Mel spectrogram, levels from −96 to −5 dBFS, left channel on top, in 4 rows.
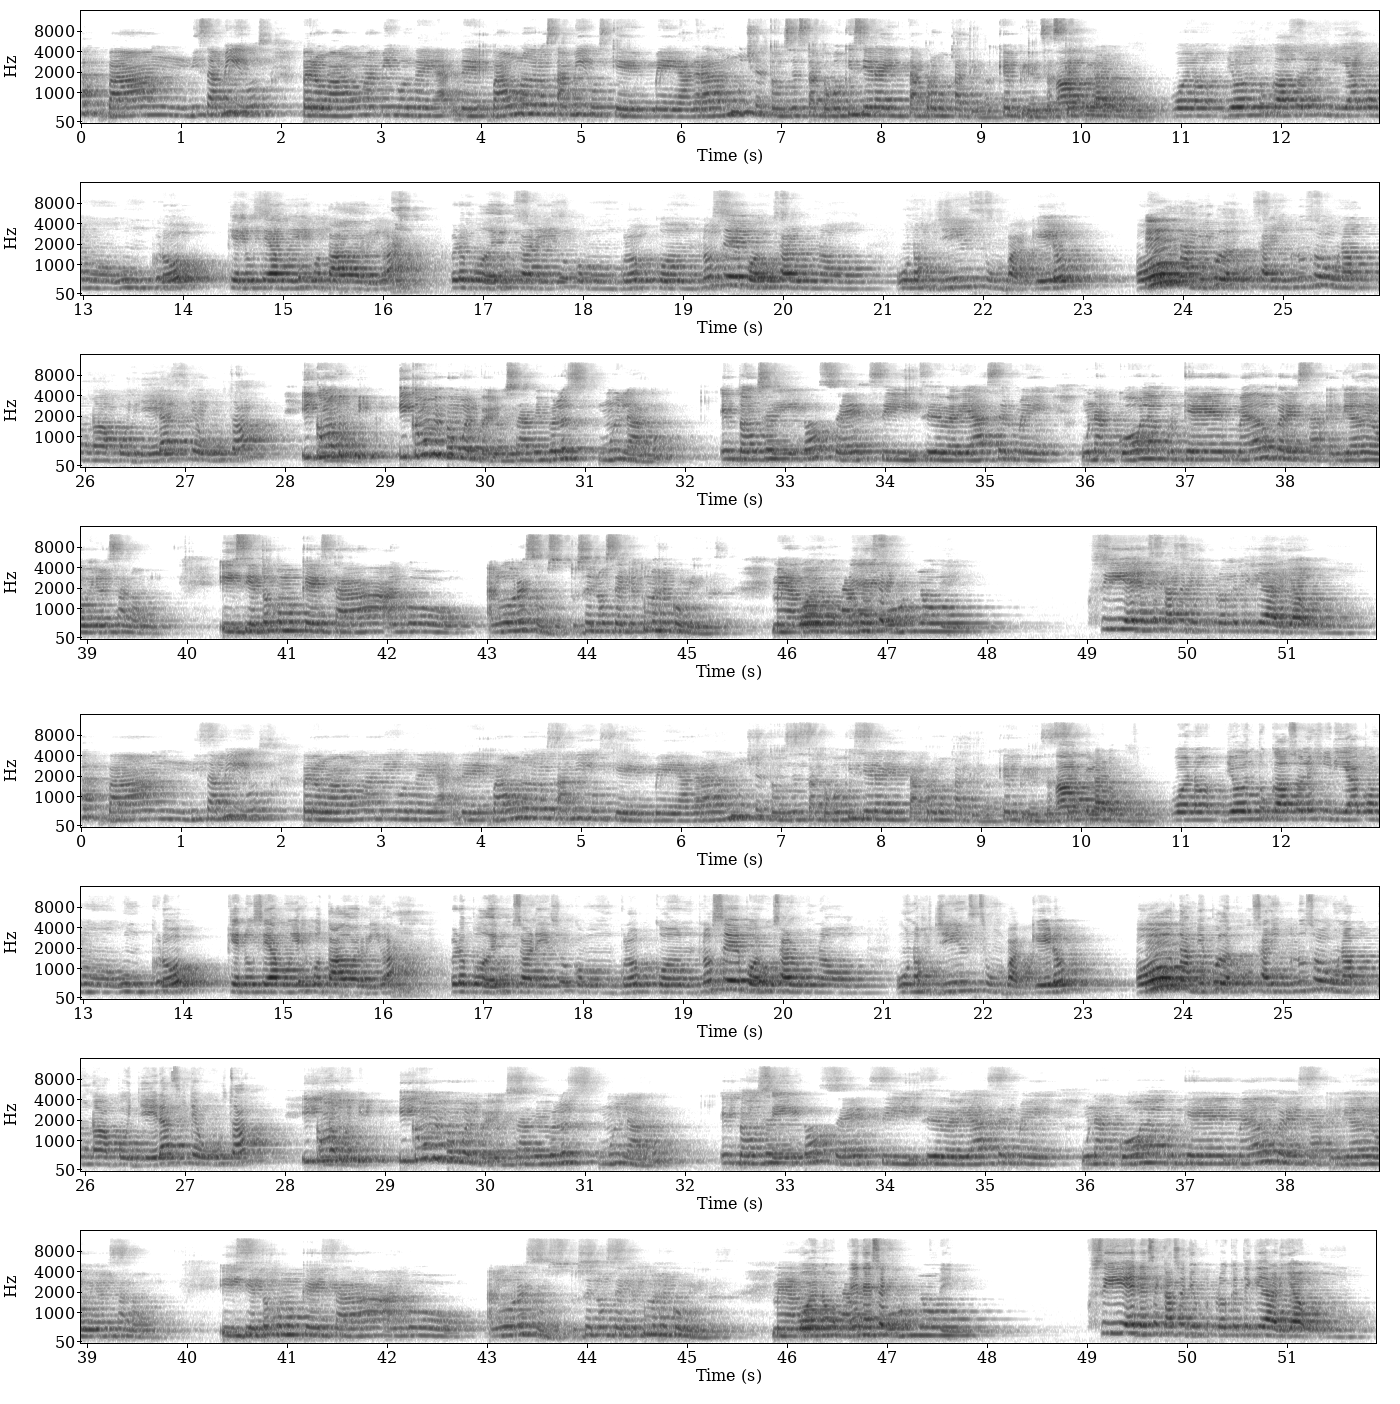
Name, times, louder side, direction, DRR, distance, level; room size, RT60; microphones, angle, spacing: voice 1, 0.0-10.6 16.1-16.2 23.6-24.0 24.2-24.4 28.2-28.7 29.1-31.8 32.4-39.7 40.0-42.7 43.0-47.8, left 2 dB, 75° left, 2 dB, 4.4 m, -35 dB
voice 2, 9.7-10.3 10.9-14.0 14.4-16.1 16.7-20.7 21.1-22.9 23.5-27.6 28.3-28.7 32.9-33.2 46.1-47.0 47.5-47.6 49.0-51.6, right 2 dB, 80° right, 4 dB, 7.8 m, -31 dB
26.0 x 18.0 x 8.4 m, 1.2 s
head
